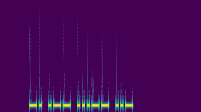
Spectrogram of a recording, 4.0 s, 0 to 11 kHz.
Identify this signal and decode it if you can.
Morse code, heard as a keyed tone, about 25 wpm, 700 Hz. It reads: NW3U
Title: USA Call Signs - 4 Characters - 25wpm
